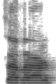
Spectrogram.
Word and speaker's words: Sev: in the DC suburbs um my name is SE and I just go by SE it's easier to pronounce that way wow and and your UFO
